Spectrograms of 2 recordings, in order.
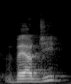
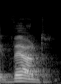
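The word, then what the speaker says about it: verde: give you an example the color green in Portuguese is vergie but I always wanted to say ver and stop ver but actually it's not correct you need to say in Portuguese ver it's something that foreigners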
